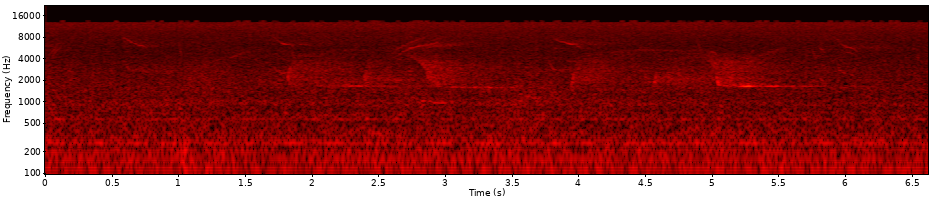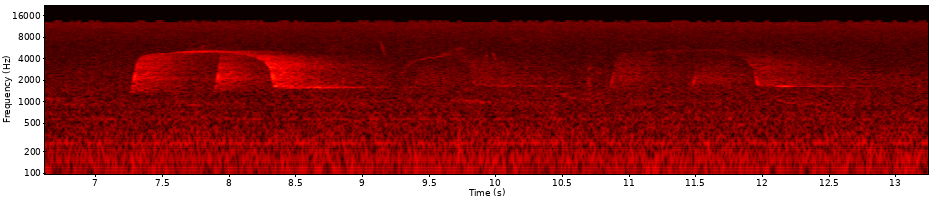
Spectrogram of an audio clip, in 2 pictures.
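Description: A bird calling repeatedly, a couple of seconds apart, each call a note that rises and falls back; the loudest call comes about halfway through. A steady low hum lies under it.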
